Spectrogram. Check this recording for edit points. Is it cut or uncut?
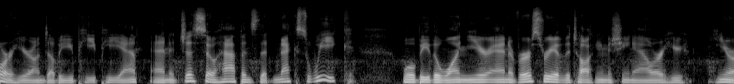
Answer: cut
